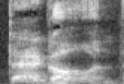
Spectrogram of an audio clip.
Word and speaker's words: Dagon: D-A-G-O-N. – Dagon. That's how I would pronounce that. Dagon.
